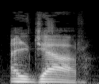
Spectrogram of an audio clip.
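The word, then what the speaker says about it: الجار: we pronounce this as al-jaar so notice the sound beginning al which in english is called a glottal stop ah is actually the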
